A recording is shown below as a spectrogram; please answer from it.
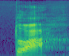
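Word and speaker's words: toi: मी टी ओ आई टी ओ आई पढ़ते त्वा त्वा त्वा मेंस होता है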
